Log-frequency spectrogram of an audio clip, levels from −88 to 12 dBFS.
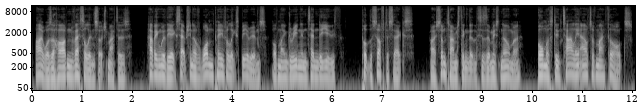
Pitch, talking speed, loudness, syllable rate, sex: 100 Hz, 200 wpm, -20 LUFS, 5.1 syllables/s, male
